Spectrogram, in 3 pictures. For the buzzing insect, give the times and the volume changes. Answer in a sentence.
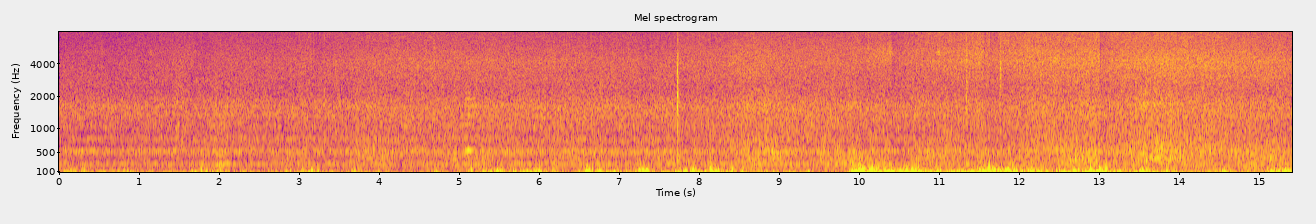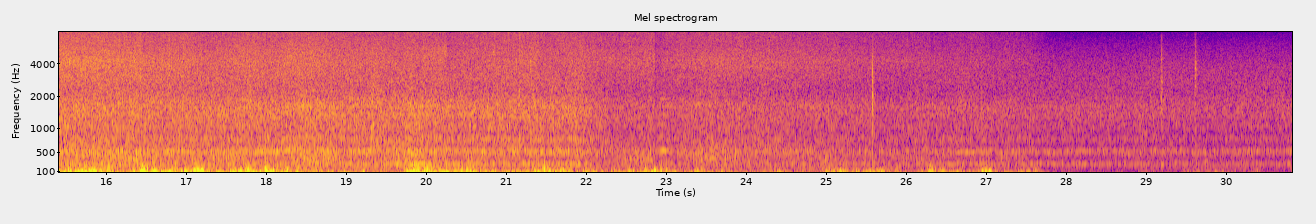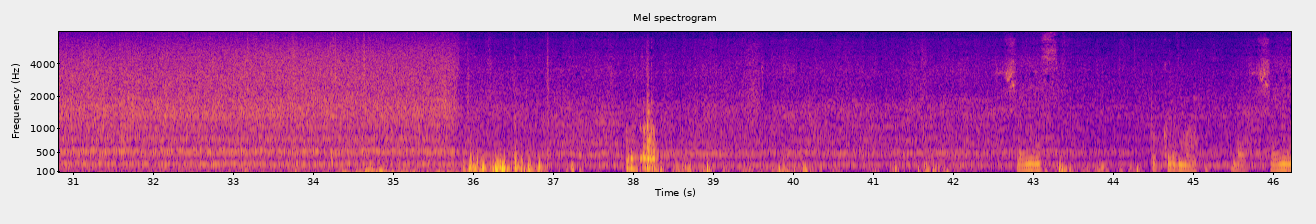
You can hear the buzzing insect from 0.0 to 46.1 s, getting quieter.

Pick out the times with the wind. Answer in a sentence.
The wind can be heard from 0.0 to 27.8 s.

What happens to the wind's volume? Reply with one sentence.
The loudness of the wind goes up, then down.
